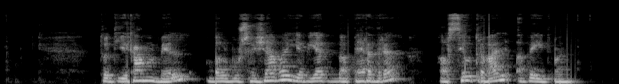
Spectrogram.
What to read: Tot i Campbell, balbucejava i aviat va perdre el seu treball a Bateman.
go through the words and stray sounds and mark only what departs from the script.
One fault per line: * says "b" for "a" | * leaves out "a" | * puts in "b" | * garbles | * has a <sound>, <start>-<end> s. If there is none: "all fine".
all fine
